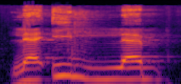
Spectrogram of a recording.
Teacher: নুন সাকিনকে আমাদেরকে পরবর্তী হরফের সাথে মিলিয়ে গুন্না ছাড়া পড়তে হবে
